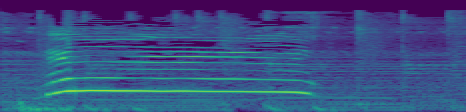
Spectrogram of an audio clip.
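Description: A woman's voice giving one long, high "woo" call in imitation of a cow's moo. It swoops up, holds steady for over a second, then drops away.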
